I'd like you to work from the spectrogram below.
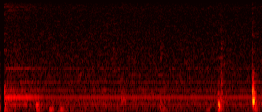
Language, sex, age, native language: Icelandic, female, 13, Icelandic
